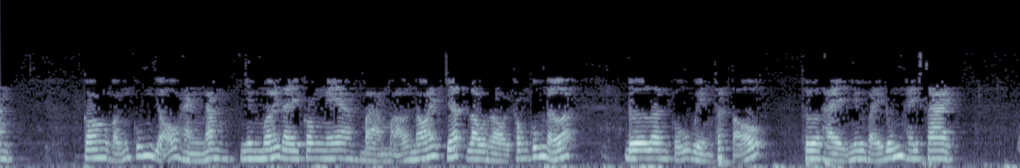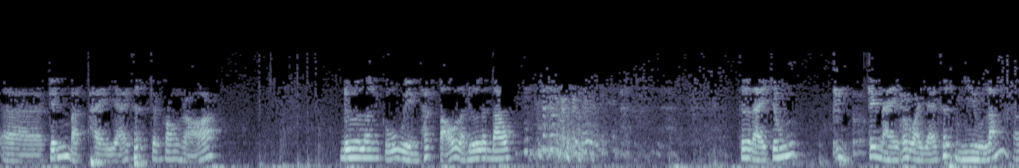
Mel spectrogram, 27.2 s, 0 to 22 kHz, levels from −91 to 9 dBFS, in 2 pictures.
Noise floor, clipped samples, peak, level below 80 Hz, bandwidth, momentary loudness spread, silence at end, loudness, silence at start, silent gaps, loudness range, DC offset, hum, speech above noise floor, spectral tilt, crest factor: -43 dBFS; under 0.1%; 0 dBFS; -36 dBFS; 6.8 kHz; 10 LU; 0 s; -17 LUFS; 0 s; none; 4 LU; under 0.1%; none; 27 dB; -6 dB/octave; 16 dB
